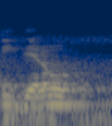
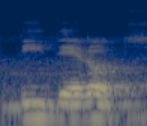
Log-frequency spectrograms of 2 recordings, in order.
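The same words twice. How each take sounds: First: It is said with French pronunciation. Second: It is read letter by letter, Spanish-style. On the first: "pero se pronuncia" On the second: "se escribe"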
